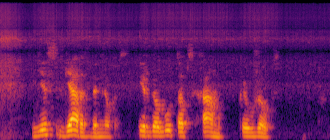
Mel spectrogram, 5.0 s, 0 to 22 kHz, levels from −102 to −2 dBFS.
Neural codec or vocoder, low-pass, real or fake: none; 19.8 kHz; real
